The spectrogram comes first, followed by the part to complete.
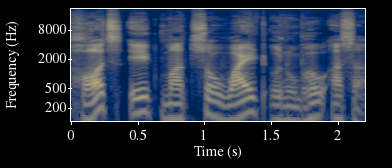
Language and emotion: Goan Konkani, neutral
